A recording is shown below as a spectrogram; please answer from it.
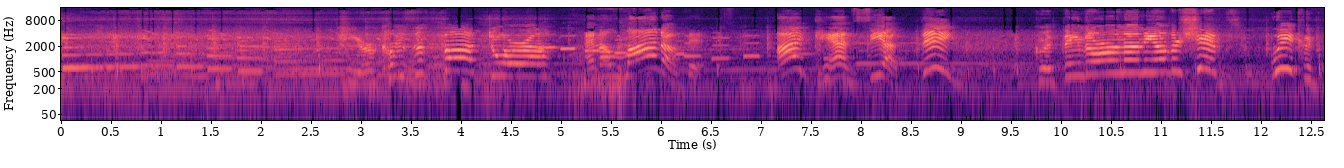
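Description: Cartoon soundtrack music with held notes, joined after a few seconds by many quick rising-and-falling pitched vocal cries.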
